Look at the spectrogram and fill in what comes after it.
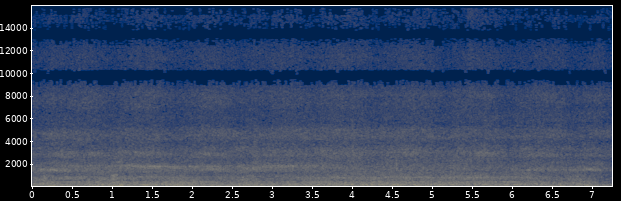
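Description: Keihin-Tohoku Line E233 series electric commuter train running past below, a steady rumble of wheels on rails with a faint steady hum in it.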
